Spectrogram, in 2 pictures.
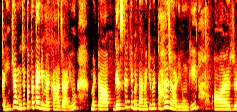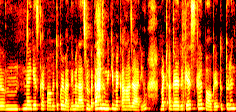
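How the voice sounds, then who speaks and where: A young woman chatting softly in a casual travel vlog from a crowded train, repeating herself often. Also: on the high side. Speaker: vlogger. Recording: loud train and traffic noise behind.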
